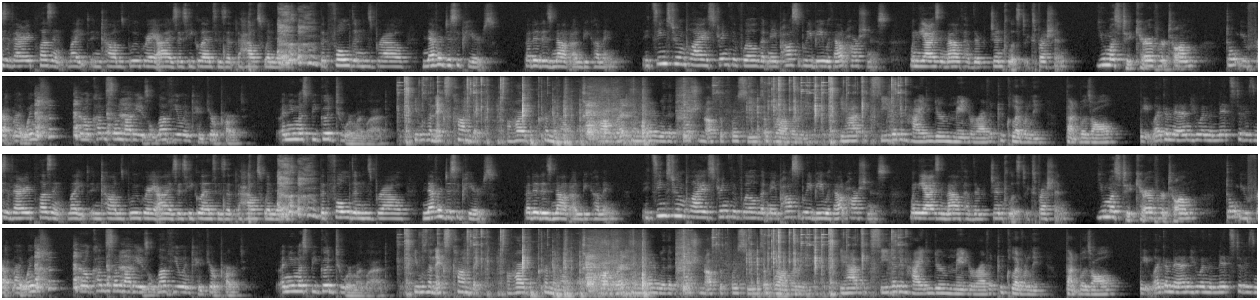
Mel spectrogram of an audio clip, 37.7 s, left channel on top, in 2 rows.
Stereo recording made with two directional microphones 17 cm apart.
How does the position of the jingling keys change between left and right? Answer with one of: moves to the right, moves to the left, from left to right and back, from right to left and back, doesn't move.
from left to right and back.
